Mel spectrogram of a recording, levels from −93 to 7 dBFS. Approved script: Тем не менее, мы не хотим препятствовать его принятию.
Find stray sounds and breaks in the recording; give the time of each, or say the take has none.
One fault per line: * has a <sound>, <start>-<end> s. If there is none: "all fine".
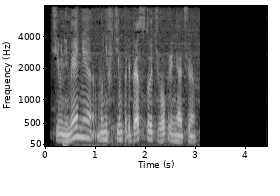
all fine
